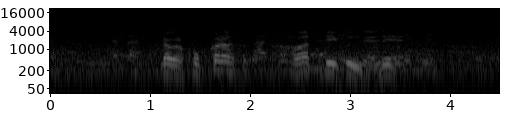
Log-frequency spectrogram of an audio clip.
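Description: Voices of men and women talk nearby on an open boat.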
